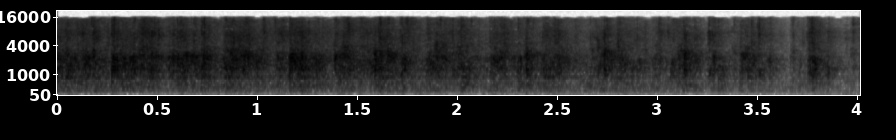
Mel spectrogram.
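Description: Audience applauding, dense clapping that gradually fades and dies away near the end.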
